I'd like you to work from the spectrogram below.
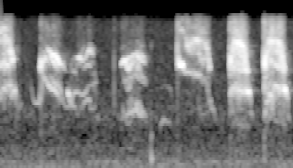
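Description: A person imitates a fantail, a small New Zealand bird, with quiet, high, tweety chirps and squeaky smooching sounds in several short, uneven bursts.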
